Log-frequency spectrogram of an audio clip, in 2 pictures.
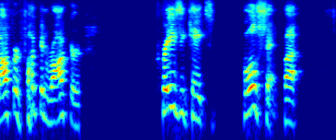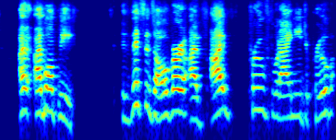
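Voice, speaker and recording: A woman hosting a casual livestream rant, blunt, combative and sweary, with chatty asides to her viewers. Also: medium pitch. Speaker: livestream host.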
